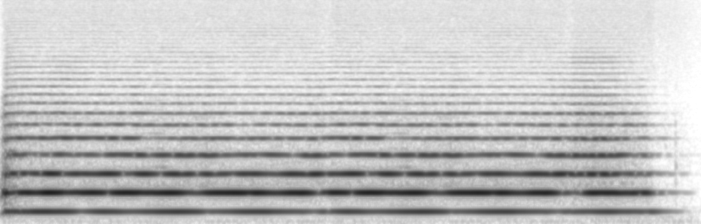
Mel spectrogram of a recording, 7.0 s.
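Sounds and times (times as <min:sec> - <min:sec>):
four French horns sustaining B2: 0:00.0 - 0:06.9.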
